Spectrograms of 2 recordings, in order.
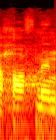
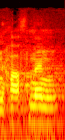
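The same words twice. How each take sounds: First: "Hoffman" said with an open AH in the first syllable. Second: "Hoffman" said with a short UH in the first syllable; Hoffman as Huffman. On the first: Speaker asks the audience for relatives, "Hoffman" pronounced HAHF-mun. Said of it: "Hoffman? Anybody?". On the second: Speaker offers audience the other name form, "Hoffman" pronounced HUFF-mun. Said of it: "Anybody related to Hoffman?". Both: Shown as a demonstration.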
